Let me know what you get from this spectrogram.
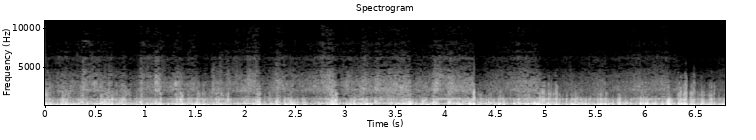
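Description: EMU local train running, heard from on board: a steady rumble of wheels on the track with wind on the microphone, and a faint steady hum running through it.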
